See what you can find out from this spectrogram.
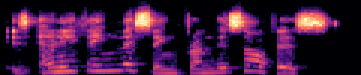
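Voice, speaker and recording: Woman voicing a brisk, skeptical English police officer. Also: fairly high pitch, animated, darkish tone, pitched above the performer's own voice, lightly acted. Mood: businesslike. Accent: British (put on). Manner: formal, inquisitive.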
